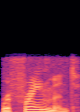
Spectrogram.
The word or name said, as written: refrainment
